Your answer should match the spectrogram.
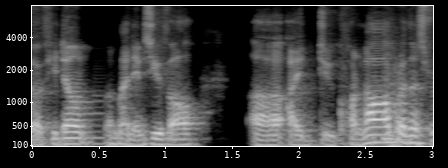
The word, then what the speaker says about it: Yuval: the talk will be given by yuval so eval is our very own postdoc and he'll be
